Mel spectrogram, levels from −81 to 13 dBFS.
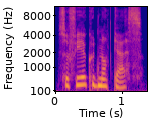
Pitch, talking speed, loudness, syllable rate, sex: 230 Hz, 175 wpm, -15 LUFS, 4.0 syllables/s, female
